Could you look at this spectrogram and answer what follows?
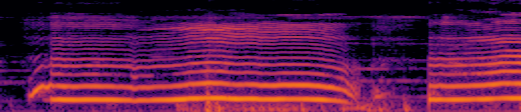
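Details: Sustained high-pitched wail that breaks off, then starts again, from an infant on the sixth day of weaning food; an ordinary infant cry.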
